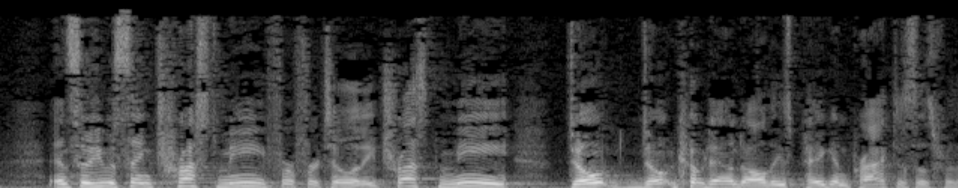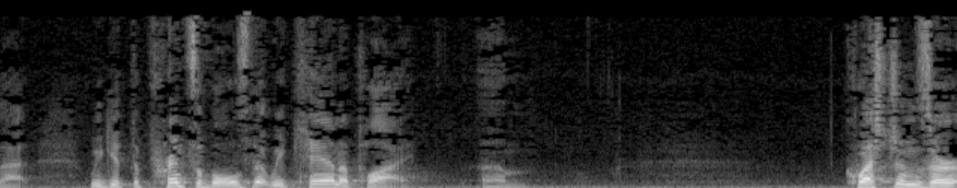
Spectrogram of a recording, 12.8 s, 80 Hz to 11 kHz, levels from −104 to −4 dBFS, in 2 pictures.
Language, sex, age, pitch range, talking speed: English, male, 40-59, 120-155 Hz, 155 wpm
